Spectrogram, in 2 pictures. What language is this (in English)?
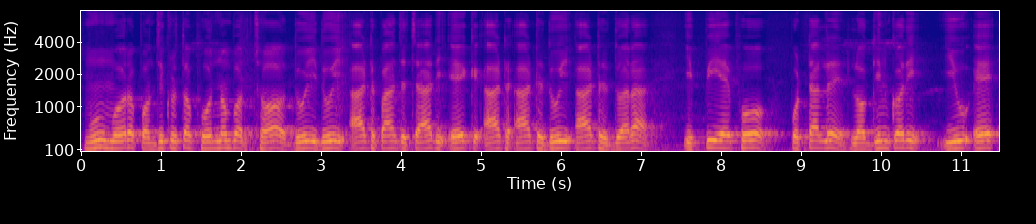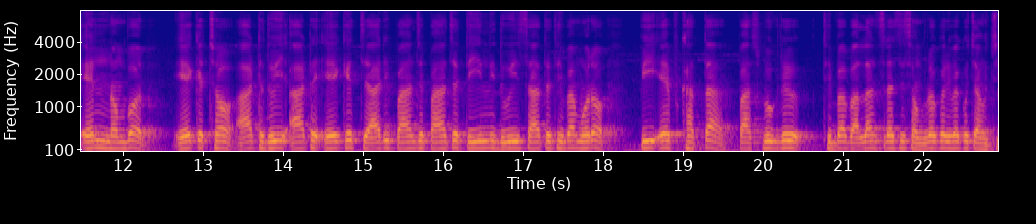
Odia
